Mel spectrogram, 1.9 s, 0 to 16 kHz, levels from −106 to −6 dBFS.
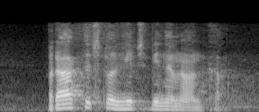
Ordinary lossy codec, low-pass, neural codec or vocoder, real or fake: none; 7.2 kHz; codec, 16 kHz, 1.1 kbps, Voila-Tokenizer; fake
